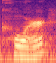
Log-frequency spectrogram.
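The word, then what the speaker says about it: QoR: I have this Core watercolor, which it's spelled Q-O-R, but I guess it's pronounced Core.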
